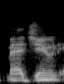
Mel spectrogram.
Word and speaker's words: Madyun: A-T-I-B as a boy, A, and Madyun, M-A-D-Y-U-N.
